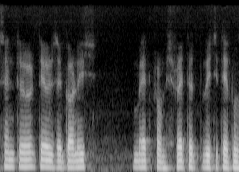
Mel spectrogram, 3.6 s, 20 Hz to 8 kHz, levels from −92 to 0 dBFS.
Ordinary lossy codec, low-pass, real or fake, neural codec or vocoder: AAC, 48 kbps; 7.2 kHz; fake; codec, 16 kHz in and 24 kHz out, 2.2 kbps, FireRedTTS-2 codec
